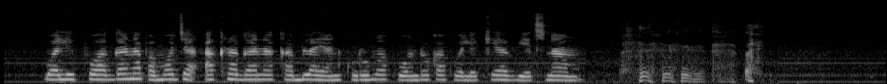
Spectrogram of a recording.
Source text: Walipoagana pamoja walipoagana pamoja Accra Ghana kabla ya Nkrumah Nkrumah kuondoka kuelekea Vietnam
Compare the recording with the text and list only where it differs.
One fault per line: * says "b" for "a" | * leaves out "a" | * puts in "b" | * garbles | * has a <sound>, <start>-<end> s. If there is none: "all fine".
* leaves out "walipoagana pamoja"
* leaves out "Nkrumah"
* has a laugh, 6.2-7.7 s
